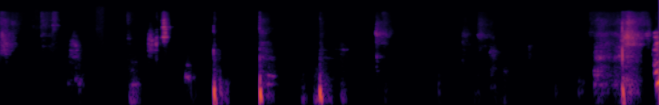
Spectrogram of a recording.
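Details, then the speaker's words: An adult teacher recording a lesson gives one loud, forceful sneeze after scattered soft room sounds and knocks; describes the sneezes as now sounding like a bomb; sneeze. "have this dainty little sneeze and now every time i sleep sneeze it sounds like a nuclear bomb going off yes awful"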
